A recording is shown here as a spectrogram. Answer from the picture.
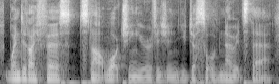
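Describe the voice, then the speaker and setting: Speaking with a British accent, a man has a dark, mellow tone that is somewhat breathy, with lively intonation. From UK. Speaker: online event organiser. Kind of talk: podcast interview.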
